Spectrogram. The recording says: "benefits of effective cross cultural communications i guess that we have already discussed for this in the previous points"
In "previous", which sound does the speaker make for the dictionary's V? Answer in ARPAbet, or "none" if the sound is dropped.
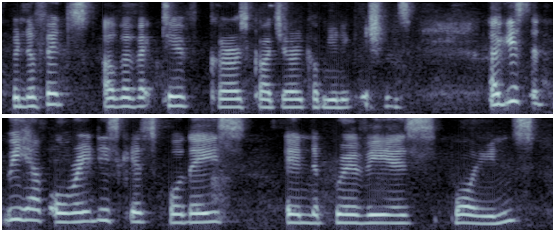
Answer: V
